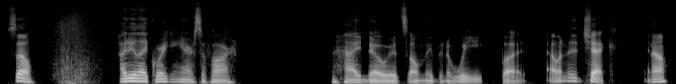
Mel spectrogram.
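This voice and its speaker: A man's voice: lowish voice, animated, moderate pace, vocal fry, a little mellow. A man playing an easygoing, teasing club performer who chats casually with a coworker in an intimate audio roleplay. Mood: friendly, reassuring.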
